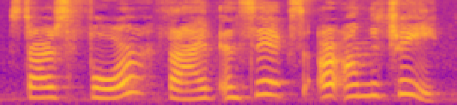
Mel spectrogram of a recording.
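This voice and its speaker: Woman as high-pitched friendly Martian mouse guide. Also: lively intonation, slow pace, a little mellow, slight background noise. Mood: helpful. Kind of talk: children's storybook read-aloud.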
